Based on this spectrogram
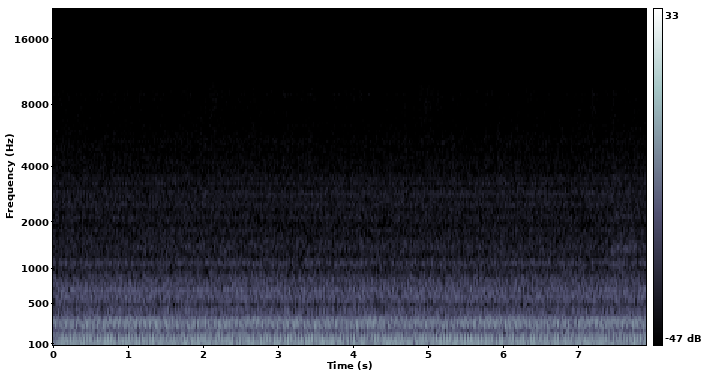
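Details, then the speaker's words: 2011 Renault Clio 1.2L petrol with aftermarket LPG, 75 hp (oxygen/MAP sensor from AliExpress suspected): low uneven idle rumble with irregular beat under two per second, no sharp knocks; sounds like a slight misfire at idle. "but yeah I still got some uh some engine misfire and this is really unfortunate"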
